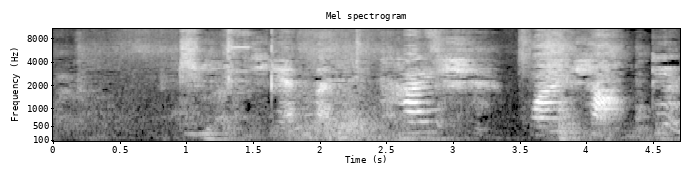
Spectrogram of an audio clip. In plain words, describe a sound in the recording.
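Lift doors slide shut with a rumble.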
